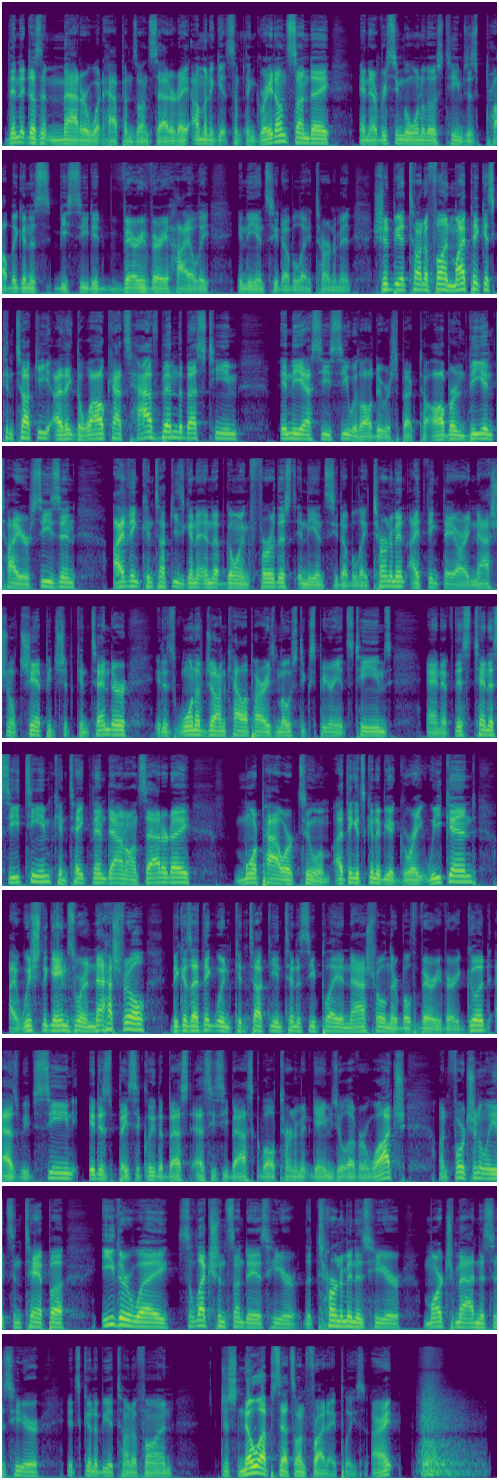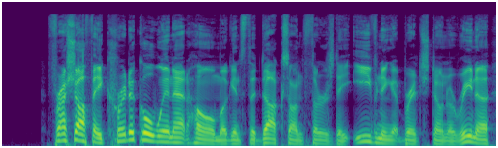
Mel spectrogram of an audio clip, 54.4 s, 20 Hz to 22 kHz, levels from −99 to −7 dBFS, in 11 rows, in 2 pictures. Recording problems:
none

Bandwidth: 15 kHz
